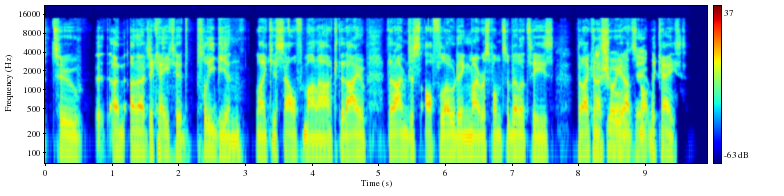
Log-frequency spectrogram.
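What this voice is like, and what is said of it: Funny put-on character accent. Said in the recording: “you talk with this really funny accent”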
